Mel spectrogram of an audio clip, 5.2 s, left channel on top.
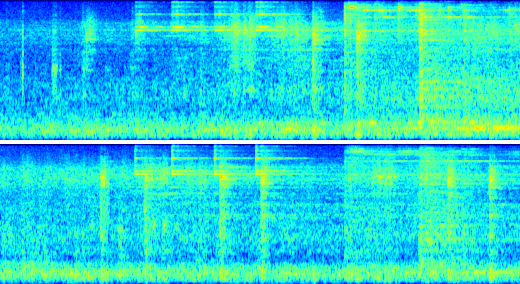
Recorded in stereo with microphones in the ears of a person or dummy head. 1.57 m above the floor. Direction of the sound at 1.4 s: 40° right (ahead or behind).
